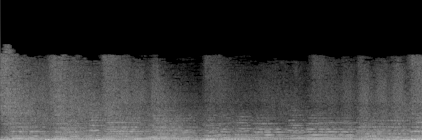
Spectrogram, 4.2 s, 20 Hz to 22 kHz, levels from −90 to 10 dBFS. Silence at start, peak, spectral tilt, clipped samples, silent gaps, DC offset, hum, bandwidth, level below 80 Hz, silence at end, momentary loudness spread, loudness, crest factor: 0 s; -8 dBFS; -5 dB/octave; under 0.1%; none; under 0.1%; none; 13.5 kHz; -36 dBFS; 0 s; 4 LU; -26 LUFS; 16 dB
